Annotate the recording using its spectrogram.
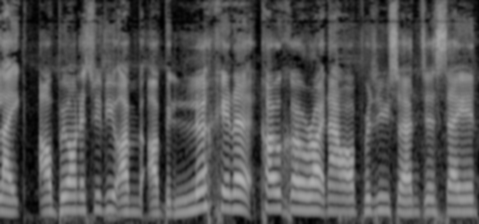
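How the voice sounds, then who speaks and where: Speaking at a moderate pace with a fairly high pitch and an animated tone, a woman with a Welsh accent comes through on a very clean recording with a silent background. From Wales. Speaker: roller derby commentator. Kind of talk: live commentary.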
